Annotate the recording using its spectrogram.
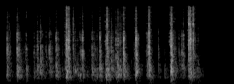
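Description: Typing sound effect: a rapid, irregular run of key clicks that stops abruptly, as if text were being typed out.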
